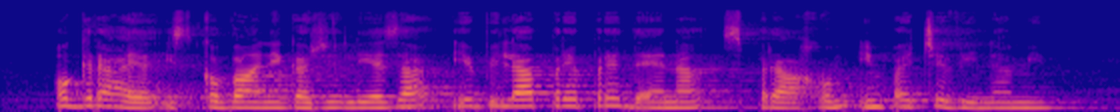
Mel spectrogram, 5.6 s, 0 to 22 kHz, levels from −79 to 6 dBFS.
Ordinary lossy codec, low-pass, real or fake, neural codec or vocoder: none; 14.4 kHz; real; none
